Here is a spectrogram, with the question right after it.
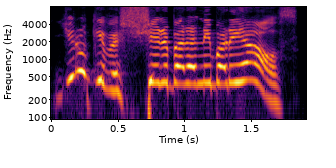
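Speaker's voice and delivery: high, accusing mock yell; hammed-up outraged stranger; imitating screaming older woman. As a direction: hurl it high, as her. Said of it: "this woman's screaming at me".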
